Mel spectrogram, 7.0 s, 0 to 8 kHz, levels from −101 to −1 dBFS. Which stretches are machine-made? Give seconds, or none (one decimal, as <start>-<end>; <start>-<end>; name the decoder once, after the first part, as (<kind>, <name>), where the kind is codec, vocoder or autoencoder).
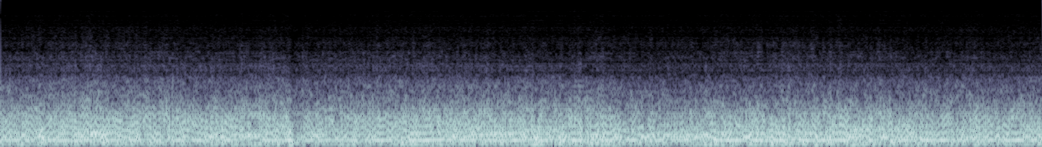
0.0-7.0 (vocoder, HiFi-GAN)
